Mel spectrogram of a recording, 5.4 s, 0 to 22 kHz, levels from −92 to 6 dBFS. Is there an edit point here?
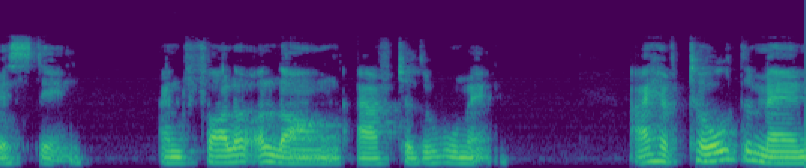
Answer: no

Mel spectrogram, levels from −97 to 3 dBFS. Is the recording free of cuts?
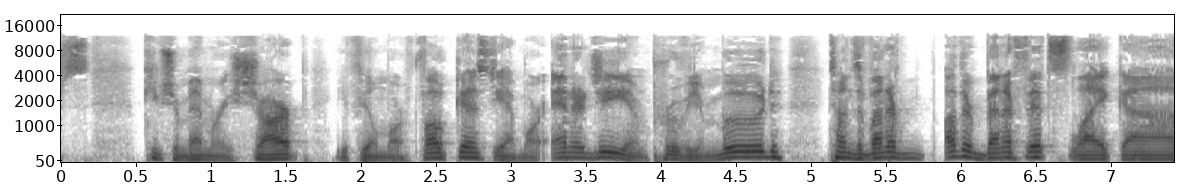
yes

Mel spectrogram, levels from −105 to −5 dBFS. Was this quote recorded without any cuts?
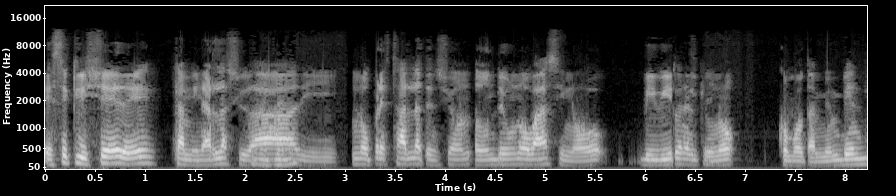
no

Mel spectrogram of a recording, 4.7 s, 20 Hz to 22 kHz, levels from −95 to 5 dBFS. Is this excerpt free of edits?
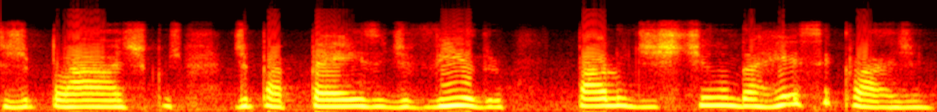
yes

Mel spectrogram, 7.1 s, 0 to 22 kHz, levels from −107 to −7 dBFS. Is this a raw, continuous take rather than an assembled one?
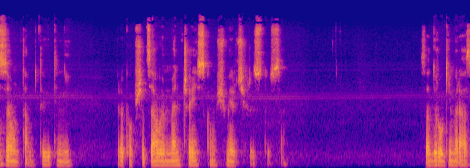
yes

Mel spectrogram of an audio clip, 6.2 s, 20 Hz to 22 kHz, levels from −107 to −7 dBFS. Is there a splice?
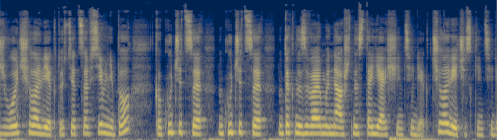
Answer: yes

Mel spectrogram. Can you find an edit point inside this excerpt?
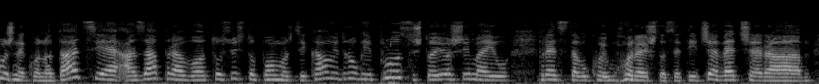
yes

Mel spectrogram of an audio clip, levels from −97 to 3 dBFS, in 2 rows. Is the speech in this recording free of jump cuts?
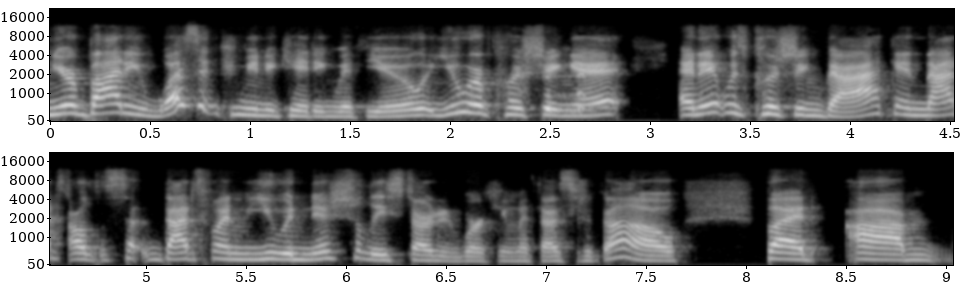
no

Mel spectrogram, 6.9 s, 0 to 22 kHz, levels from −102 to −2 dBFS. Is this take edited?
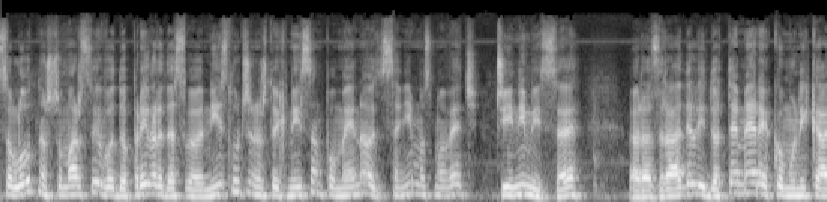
no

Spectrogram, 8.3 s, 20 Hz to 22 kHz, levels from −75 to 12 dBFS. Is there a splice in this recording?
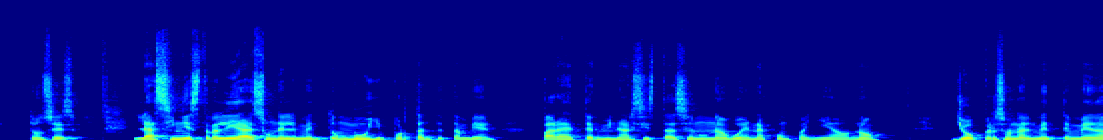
no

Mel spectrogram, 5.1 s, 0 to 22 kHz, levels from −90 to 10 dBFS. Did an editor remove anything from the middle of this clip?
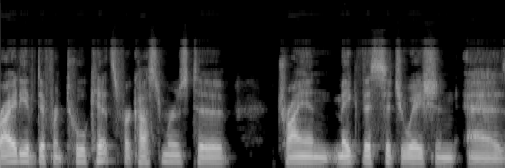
no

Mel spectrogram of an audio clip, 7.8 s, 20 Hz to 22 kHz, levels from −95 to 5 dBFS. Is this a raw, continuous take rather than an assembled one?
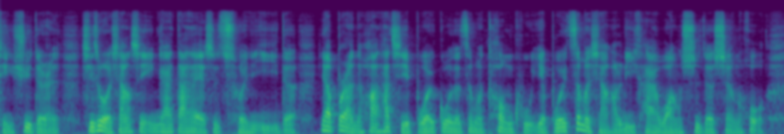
yes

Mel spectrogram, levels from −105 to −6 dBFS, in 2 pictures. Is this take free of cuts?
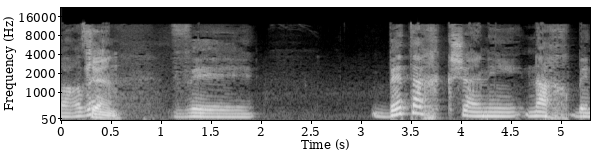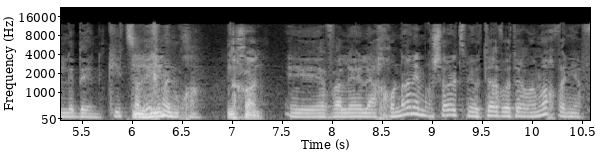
yes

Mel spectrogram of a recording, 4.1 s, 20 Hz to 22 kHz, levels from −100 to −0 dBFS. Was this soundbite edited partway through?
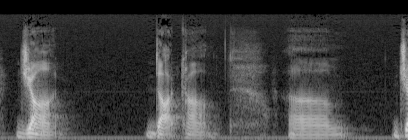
yes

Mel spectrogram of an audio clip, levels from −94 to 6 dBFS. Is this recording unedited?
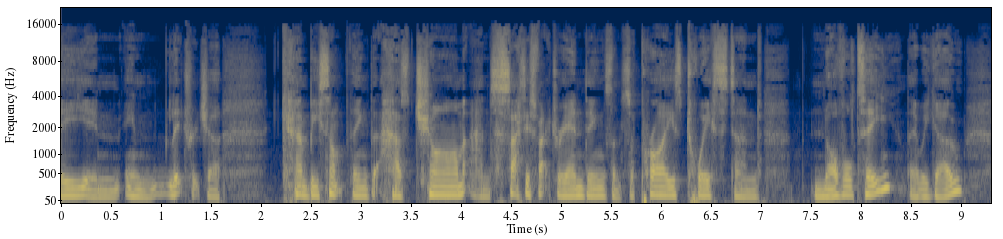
yes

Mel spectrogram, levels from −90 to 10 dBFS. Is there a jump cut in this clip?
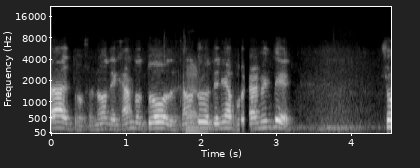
no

